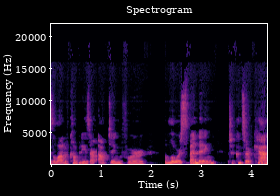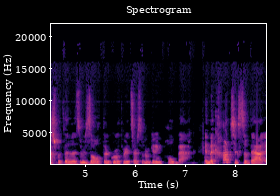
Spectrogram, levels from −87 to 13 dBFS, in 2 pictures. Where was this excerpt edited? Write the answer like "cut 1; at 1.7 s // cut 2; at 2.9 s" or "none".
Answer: none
